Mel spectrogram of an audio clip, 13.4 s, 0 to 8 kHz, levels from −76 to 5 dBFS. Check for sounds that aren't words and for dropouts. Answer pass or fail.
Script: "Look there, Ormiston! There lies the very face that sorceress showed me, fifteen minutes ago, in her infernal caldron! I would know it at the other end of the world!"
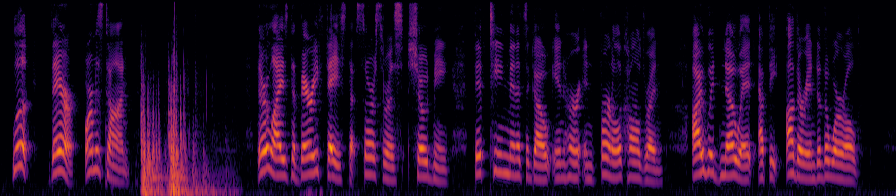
fail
